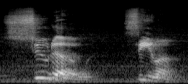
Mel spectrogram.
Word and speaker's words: pseudocoelom: This is a pseudo-coelom. And pseudo-coelom is spelled P-S-E-U.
